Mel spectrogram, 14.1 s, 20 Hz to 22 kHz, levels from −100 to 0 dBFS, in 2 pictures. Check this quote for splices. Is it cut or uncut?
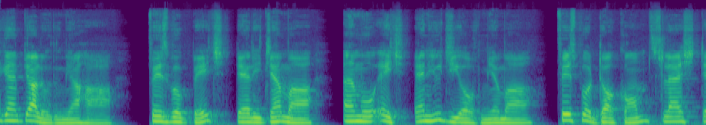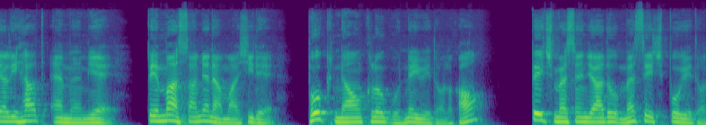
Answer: uncut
